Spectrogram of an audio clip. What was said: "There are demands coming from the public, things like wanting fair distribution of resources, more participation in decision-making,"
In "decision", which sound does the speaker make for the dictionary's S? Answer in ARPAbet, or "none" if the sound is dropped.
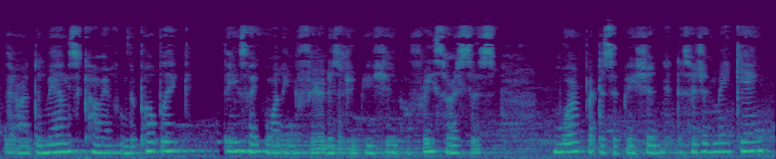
S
